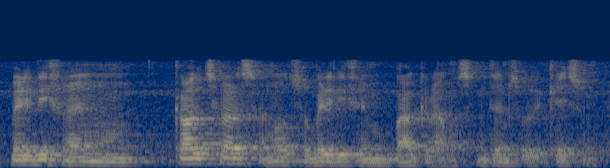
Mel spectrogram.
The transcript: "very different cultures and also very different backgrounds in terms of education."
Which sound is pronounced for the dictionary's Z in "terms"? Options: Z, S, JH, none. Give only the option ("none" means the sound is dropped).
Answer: S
